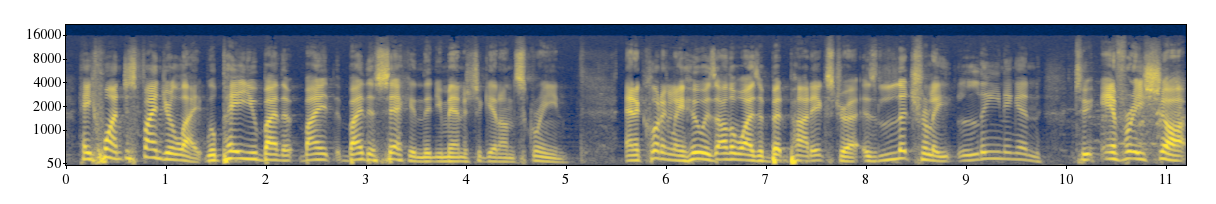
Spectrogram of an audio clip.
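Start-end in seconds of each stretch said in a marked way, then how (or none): 0.2-5.1 put-on American accent. Retelling what a director told an extra: imitating an American accent. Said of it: "'cause he's American".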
